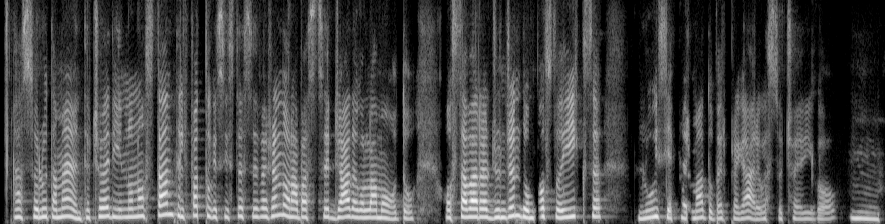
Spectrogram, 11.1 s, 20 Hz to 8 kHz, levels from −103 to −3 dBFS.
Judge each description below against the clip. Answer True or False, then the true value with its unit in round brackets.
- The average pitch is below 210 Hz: False (275 Hz)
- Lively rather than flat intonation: False (3.1 semitones)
